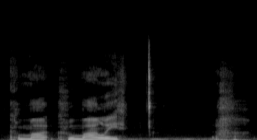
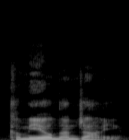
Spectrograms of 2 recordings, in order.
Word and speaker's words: Kumail Nanjiani: And Kumali, and I really practice. And I even listen to this. I'm like, how do I pronounce his name? Kumail Nanjiani.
